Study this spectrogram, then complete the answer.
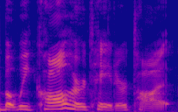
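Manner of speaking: normal talking voice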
